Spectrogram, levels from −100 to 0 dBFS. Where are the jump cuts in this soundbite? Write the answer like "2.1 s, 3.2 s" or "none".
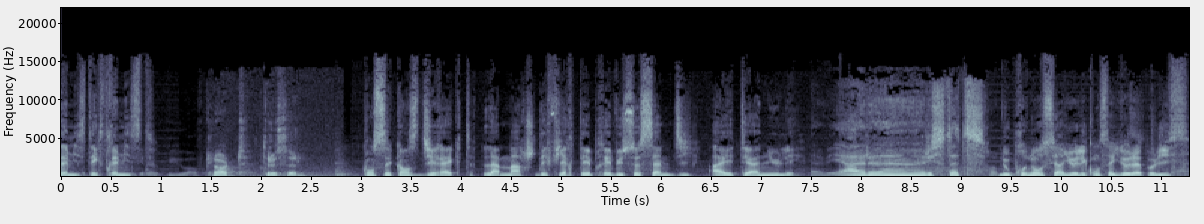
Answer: none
